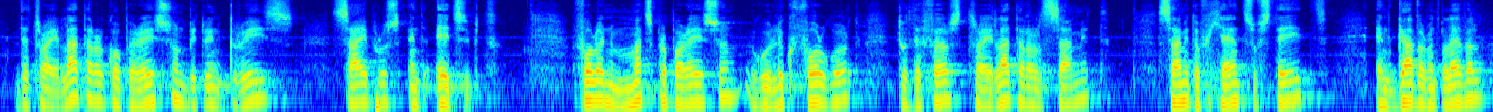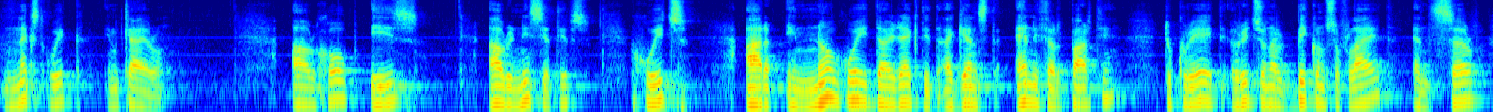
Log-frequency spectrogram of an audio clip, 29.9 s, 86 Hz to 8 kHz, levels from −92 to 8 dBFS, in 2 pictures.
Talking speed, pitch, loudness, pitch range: 110 wpm, 130 Hz, -30 LUFS, 120-145 Hz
